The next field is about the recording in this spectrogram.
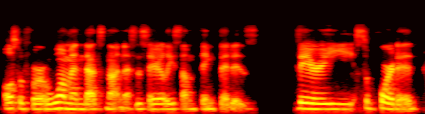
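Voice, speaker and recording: A woman in her twenties, raised in Egypt, answering interview questions in a talkative, outgoing, expressive way. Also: medium pitch, brisk, creaky, breathy edge. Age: 20s. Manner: expressive, quotes people in lively voices. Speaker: guest.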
